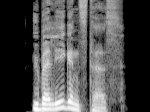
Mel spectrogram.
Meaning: strong/mixed nominative/accusative neuter singular superlative degree of überlegen
- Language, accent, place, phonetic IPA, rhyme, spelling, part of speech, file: German, Germany, Berlin, [ˌyːbɐˈleːɡn̩stəs], -eːɡn̩stəs, überlegenstes, adjective, De-überlegenstes.ogg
